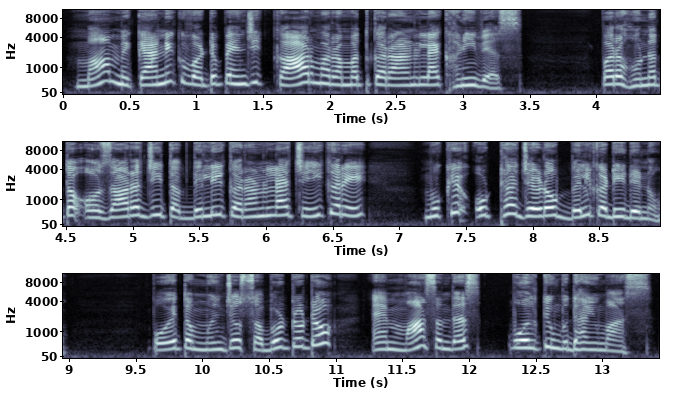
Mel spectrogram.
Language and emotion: Sindhi, angry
